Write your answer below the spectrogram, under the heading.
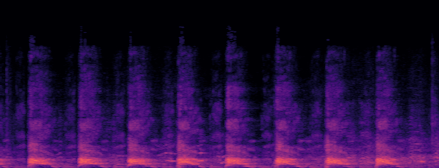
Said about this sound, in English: And then right when you think they're done, home, home, home, home. The hell's the matter with ya? I'm a dog. I'm barking.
